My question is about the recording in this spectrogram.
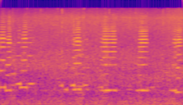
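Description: Steady traffic noise on a busy city avenue, with a string of short pitched notes of differing pitch sounding over it.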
